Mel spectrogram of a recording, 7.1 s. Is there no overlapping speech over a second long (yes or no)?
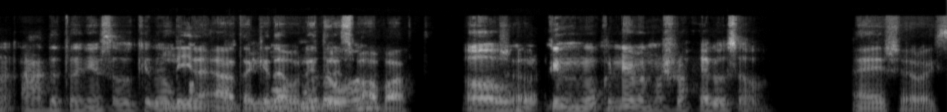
no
